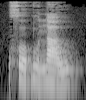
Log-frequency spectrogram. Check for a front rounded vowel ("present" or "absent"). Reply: absent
